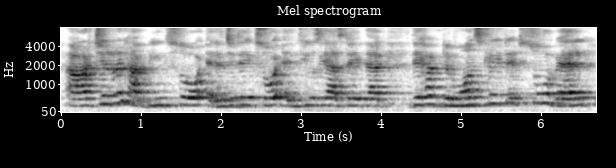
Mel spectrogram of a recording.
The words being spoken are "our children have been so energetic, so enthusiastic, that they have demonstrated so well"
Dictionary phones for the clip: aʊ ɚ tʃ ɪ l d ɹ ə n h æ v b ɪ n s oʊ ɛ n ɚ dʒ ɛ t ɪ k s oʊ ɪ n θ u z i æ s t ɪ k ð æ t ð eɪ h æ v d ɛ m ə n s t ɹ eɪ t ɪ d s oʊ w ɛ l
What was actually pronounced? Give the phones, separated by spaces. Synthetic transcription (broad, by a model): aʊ ɚ tʃ ɪ l d ɹ ə n h æ v b ɪ n s oʊ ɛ l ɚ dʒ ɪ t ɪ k s oʊ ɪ n t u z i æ s t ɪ k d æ t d eɪ h æ v d ɛ m ə n s t ɹ eɪ t ɪ d s oʊ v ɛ l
